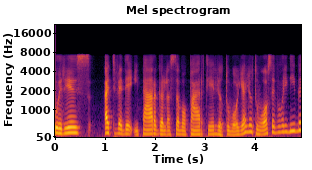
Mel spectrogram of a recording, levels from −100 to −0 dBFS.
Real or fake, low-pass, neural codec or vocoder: fake; 7.2 kHz; codec, 16 kHz, about 1 kbps, DyCAST, with the encoder's durations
